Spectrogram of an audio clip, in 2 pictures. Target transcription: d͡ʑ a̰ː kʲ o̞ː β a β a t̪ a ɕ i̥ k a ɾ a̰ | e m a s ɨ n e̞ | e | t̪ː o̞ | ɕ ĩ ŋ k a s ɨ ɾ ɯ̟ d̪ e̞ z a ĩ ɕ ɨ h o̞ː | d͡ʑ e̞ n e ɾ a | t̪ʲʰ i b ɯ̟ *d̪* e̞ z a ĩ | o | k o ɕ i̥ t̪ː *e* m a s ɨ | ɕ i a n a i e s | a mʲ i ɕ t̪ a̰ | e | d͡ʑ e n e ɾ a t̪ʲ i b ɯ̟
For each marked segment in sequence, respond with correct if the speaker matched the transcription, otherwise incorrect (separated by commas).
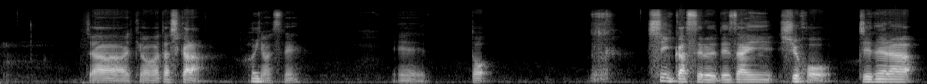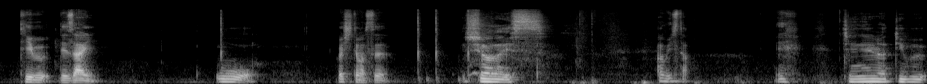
correct, correct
